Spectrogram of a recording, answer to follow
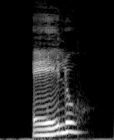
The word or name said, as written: aloe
